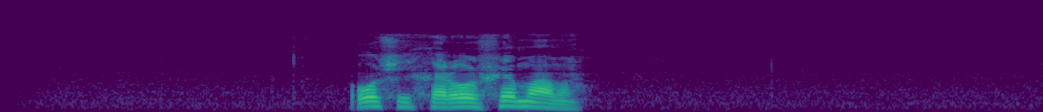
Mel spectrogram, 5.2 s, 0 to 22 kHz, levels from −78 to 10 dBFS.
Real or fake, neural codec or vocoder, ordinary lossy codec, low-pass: real; none; MP3, 64 kbps; 7.2 kHz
